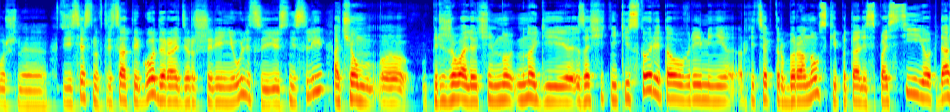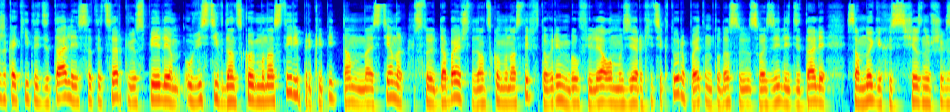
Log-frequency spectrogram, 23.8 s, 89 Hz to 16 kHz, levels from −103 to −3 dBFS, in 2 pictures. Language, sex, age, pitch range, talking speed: Russian, male, 20-39, 140-175 Hz, 155 wpm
